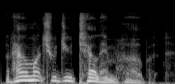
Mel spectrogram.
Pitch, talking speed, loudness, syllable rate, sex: 130 Hz, 275 wpm, -17 LUFS, 6.0 syllables/s, male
